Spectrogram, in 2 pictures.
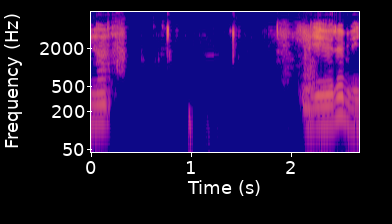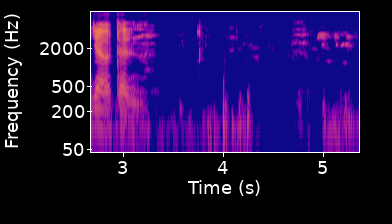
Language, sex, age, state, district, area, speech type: Santali, male, 30-45, West Bengal, Purulia, rural, spontaneous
